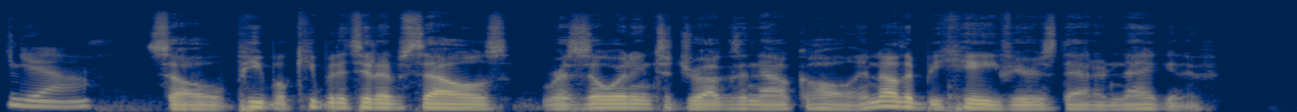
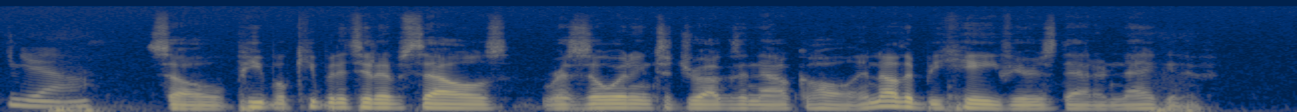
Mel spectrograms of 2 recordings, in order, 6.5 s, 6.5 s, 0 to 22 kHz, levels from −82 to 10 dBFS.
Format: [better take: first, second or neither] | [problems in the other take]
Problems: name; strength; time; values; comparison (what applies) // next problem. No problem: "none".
first | hiss; faint; throughout; 20 dB below the speech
